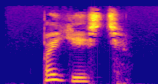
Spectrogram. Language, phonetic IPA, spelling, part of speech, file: Russian, [pɐˈjesʲtʲ], поесть, verb, Ru-поесть.ogg
- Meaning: 1. to eat, to have a bite (of something to eat), to try (eat) 2. to devour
